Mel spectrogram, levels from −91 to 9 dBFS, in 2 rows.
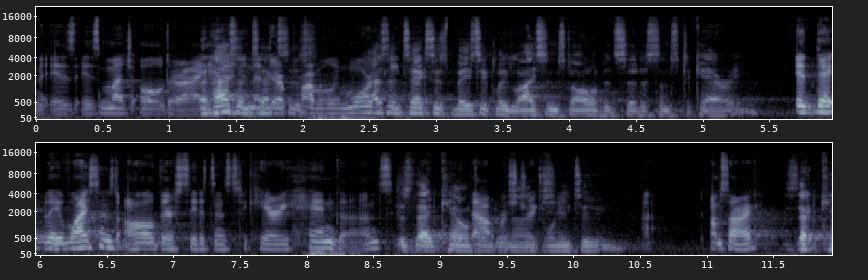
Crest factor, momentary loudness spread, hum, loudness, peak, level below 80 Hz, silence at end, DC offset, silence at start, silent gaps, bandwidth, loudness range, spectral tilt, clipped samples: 24 dB; 15 LU; none; -37 LUFS; -14 dBFS; -62 dBFS; 0 s; under 0.1%; 0 s; none; 16 kHz; 5 LU; -4 dB/octave; under 0.1%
